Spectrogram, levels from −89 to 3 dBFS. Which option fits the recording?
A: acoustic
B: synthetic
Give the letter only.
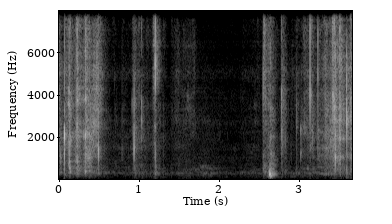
B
